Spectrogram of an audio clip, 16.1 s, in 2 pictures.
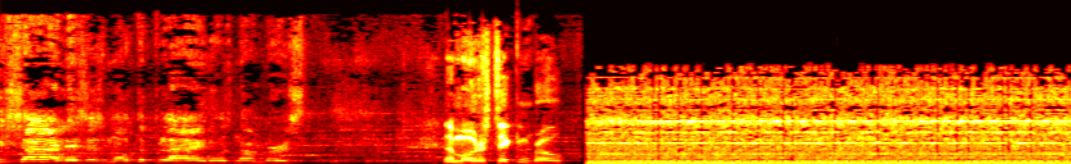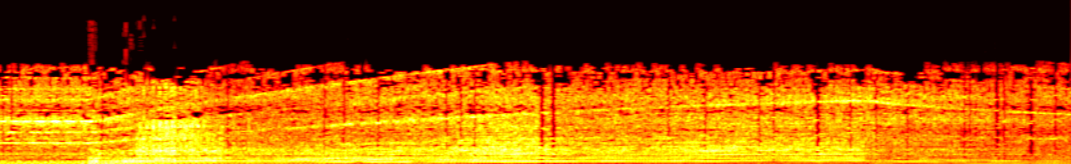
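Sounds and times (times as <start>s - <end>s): car engine revving on a dyno: 4.4s - 16.0s.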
